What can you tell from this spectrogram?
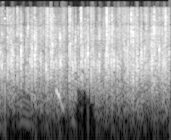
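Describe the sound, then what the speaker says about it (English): A live-stream audience applauds a guest with a dense burst of clapping that runs for the full two seconds, loud and near throughout with no voices cutting through. "Give her a round of applause"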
